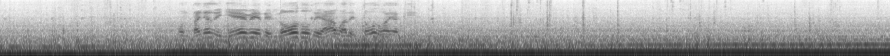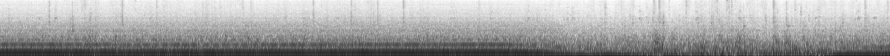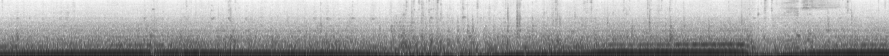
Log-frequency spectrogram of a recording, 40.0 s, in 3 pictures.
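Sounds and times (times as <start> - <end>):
car engine running under load: 0.0 - 40.0
knocks and rattles over bumps: 0.0 - 40.0.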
